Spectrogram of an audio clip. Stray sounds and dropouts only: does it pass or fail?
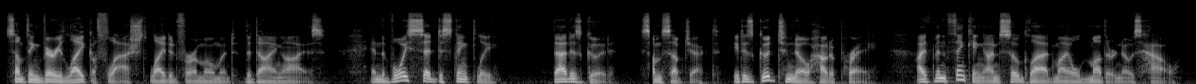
fail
